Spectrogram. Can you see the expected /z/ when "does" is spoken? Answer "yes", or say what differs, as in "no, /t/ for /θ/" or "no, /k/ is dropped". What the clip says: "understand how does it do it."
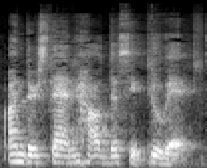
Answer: no, /s/ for /z/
